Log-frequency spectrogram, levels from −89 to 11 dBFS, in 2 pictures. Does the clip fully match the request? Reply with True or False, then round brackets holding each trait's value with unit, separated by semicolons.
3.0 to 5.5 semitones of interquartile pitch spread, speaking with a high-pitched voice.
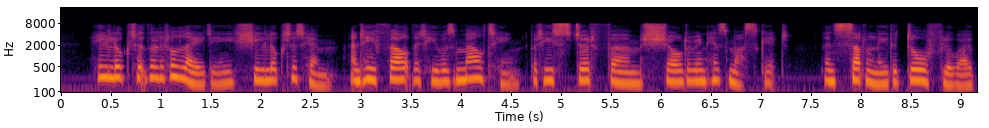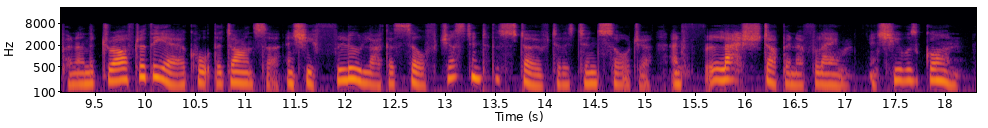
True (4.2 semitones; 195 Hz)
